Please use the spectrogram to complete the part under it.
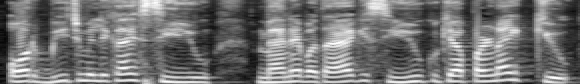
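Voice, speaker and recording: Teacher, mellow tone, spelling lesson, letter-by-letter sounding out, self-answered questions. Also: mid-range voice. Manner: spells words letter by letter, then blends them slowly; asks a question and answers it themself. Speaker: English teacher.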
